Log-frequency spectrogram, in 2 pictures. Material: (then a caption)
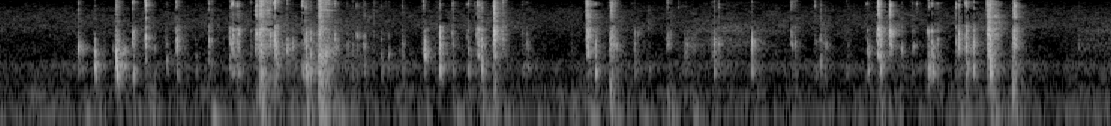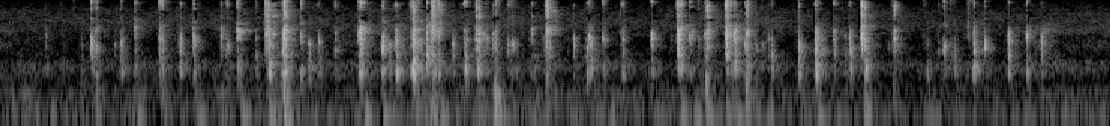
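Plastic. Fingertips and short nails type rapidly on a compact black plastic typewriter-style keyboard with round plastic keycaps. The result is bursts of bright, sharp clicking taps separated by brief pauses, over a faint steady low hum.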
